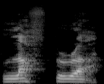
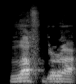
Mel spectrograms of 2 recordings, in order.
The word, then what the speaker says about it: Loughborough: It's actually pronounced Loughborough. Loughborough. I knew I said it wrong. We often, when we would talk to each other, we'd just do L-U-F-B-R-A, Loughborough. But that's crazy that's how it's spelt, but that's how it's pronounced.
